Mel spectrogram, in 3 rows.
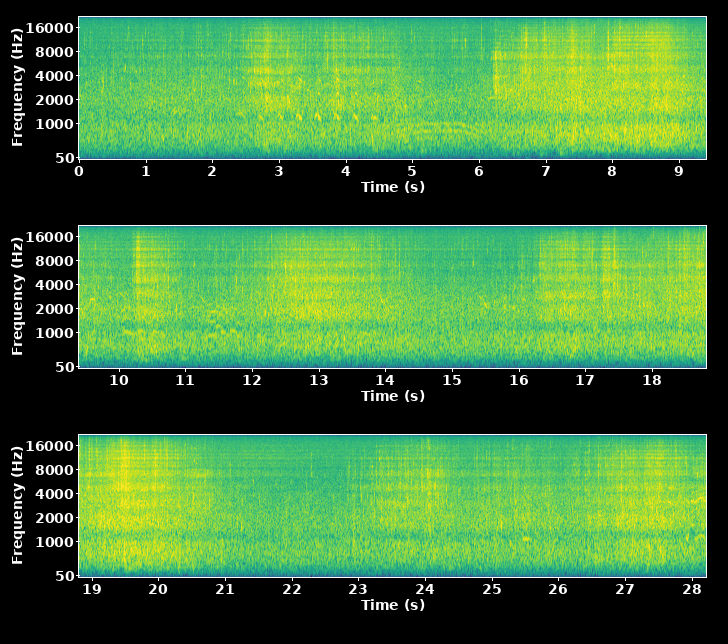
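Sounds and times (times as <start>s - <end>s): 
coastal nature sounds: 0.0s - 28.2s.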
